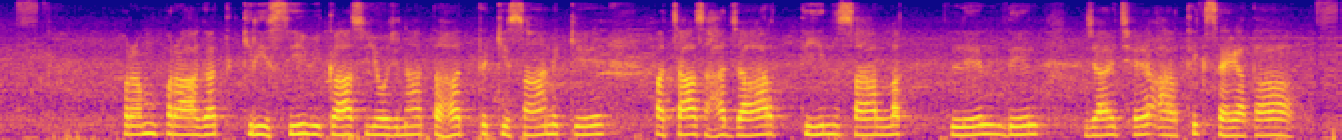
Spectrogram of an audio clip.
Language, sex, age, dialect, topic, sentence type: Maithili, male, 18-24, Bajjika, agriculture, statement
